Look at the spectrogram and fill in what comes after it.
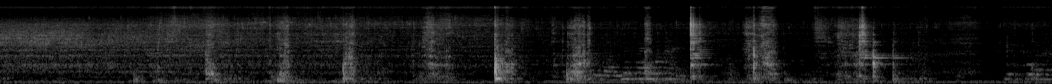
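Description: Chicken, tomato purée and spices sizzling in a hot metal pot while a spoon stirs them, the spoon knocking and scraping against the pot at irregular intervals. The sizzle is strongest at first.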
